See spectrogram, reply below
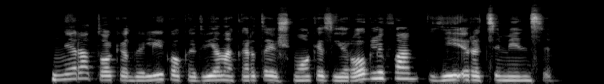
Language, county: Lithuanian, Klaipėda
